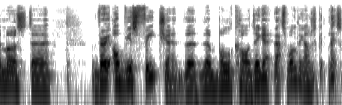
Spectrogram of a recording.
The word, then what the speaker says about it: Bullecourt: So we're going to start at perhaps the most very obvious feature, the Bullecourt digger. That's one thing. Let's get this out the way. How do we say this name? Bullecourt is how most Australians who have not heard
